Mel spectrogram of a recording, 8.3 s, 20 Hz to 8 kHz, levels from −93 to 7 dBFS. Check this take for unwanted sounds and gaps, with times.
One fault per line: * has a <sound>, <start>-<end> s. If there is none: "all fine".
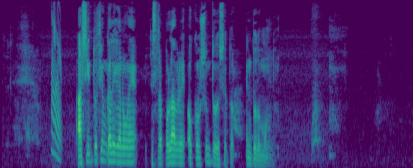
* has a chirp, 1.0-1.3 s
* has a bark, 6.2-6.5 s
